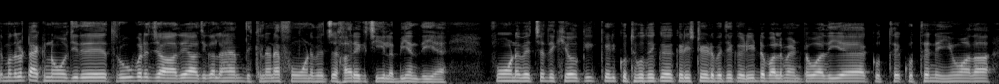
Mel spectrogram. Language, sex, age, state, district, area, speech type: Dogri, male, 18-30, Jammu and Kashmir, Samba, rural, spontaneous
